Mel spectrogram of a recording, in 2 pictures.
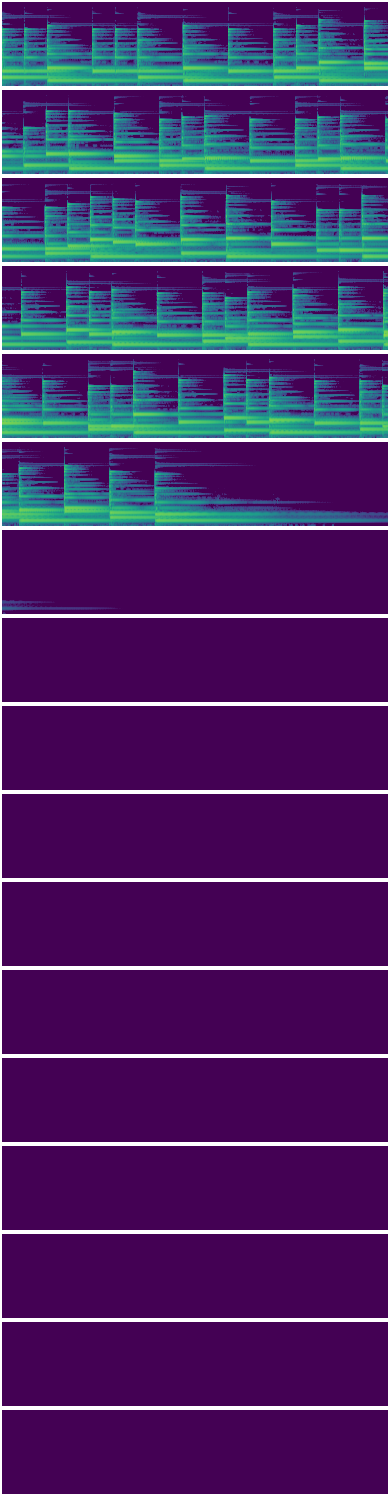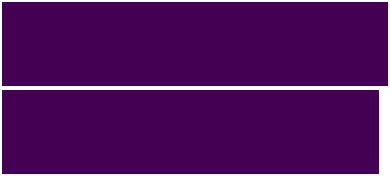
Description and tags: Music Box Playing Berceuse - J Brahms
antique, box, classical, hand-operated, historical, instrumental, jingle, mechanical, mechanical-instrument, mechanism, melancholic, melancholy, metallic, music, musical, musical-box, music-box, musicbox, old, sound-museum, wind-up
